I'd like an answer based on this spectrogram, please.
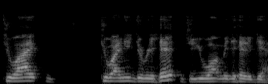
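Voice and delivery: dead-serious, polite, sincere and earnest tone. Retelling a friend's question to the golf starter: imitating a sincere question. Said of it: "delivered it in a one hundred percent sincere matter".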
